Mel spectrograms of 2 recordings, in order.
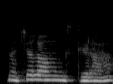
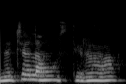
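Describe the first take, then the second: No difference in how they are said.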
